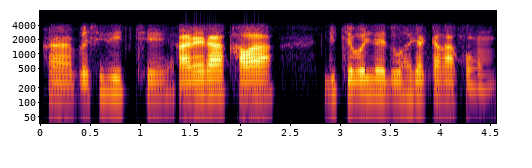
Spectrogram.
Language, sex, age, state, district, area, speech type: Bengali, male, 18-30, West Bengal, Bankura, rural, conversation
